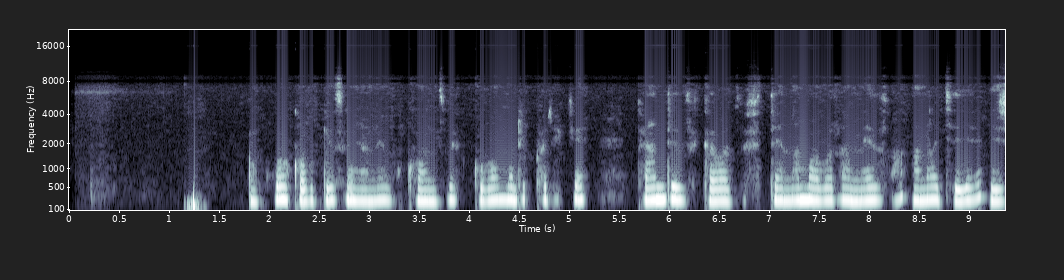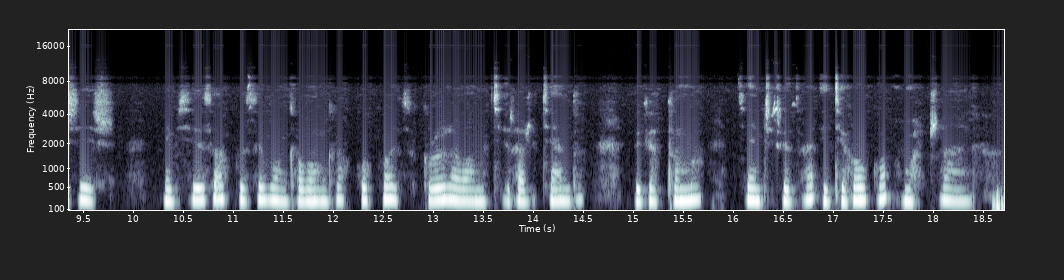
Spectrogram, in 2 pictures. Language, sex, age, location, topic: Kinyarwanda, female, 18-24, Kigali, agriculture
